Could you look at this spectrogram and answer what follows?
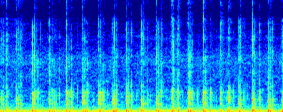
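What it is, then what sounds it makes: Foam stress ball being scratched. A small, solid orange foam stress ball with a basketball pattern is held in both hands and scratched with short nails and fingertips. The result is a quiet, steady run of quick, dull scratching strokes, mostly low and muffled, with only faint brightness in each stroke.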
